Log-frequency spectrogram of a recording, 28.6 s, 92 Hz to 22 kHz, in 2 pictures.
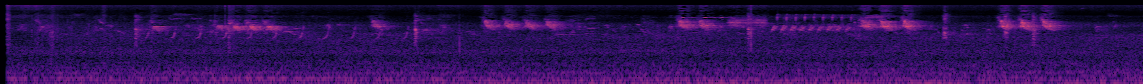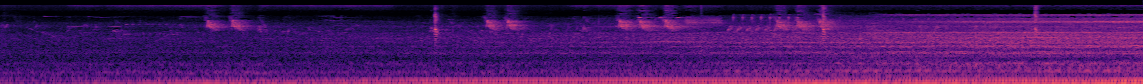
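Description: Small birds chirping throughout, while the low rumble of an approaching diesel locomotive leading a coal train, Norfolk Southern 8118, swells steadily from about halfway through, its engine hum growing plainer near the end.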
